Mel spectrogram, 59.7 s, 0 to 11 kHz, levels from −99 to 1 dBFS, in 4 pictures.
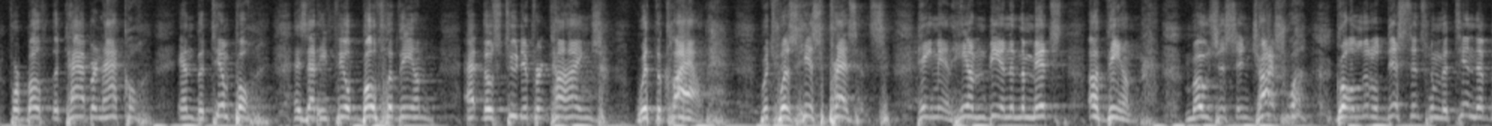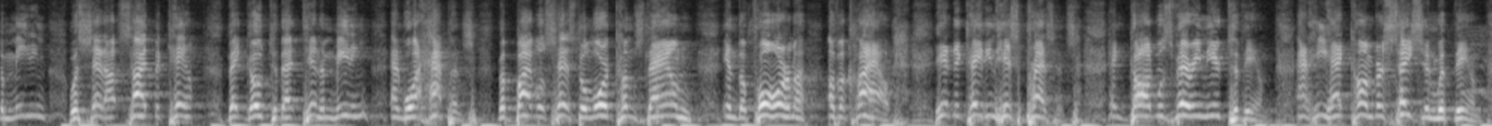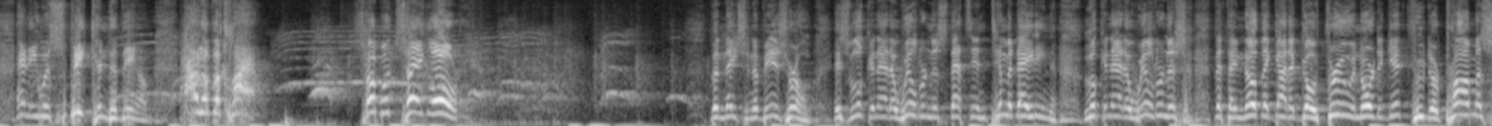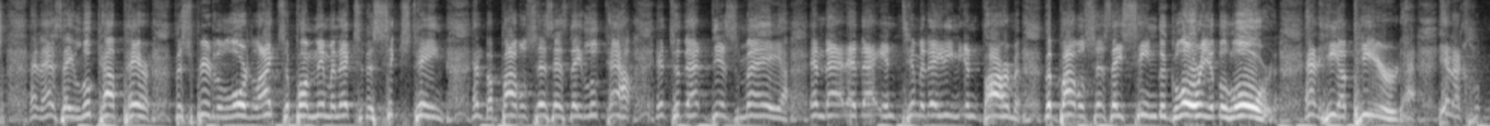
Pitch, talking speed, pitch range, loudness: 265 Hz, 185 wpm, 240-285 Hz, -20 LUFS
